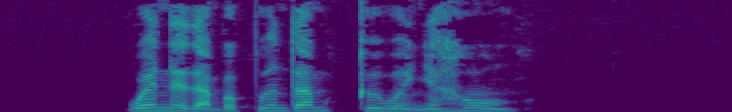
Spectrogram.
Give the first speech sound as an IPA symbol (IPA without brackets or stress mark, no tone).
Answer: w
